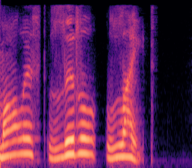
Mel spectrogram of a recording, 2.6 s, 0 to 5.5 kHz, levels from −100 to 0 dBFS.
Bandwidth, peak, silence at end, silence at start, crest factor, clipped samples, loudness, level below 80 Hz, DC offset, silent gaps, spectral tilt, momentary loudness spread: 5.2 kHz; -2 dBFS; 0.7 s; 0 s; 16 dB; under 0.1%; -18 LUFS; -60 dBFS; under 0.1%; none; -10.5 dB/octave; 9 LU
